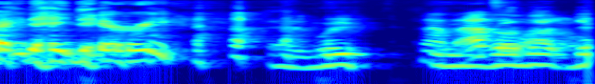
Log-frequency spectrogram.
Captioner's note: laughs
